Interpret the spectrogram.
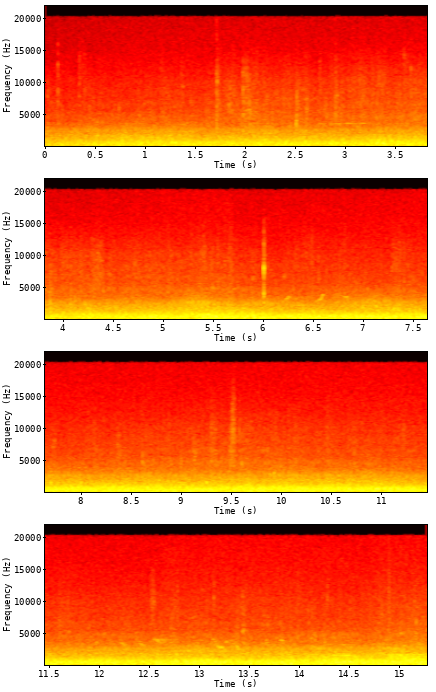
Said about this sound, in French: La clameur du vent, du végétal et de l'océan.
